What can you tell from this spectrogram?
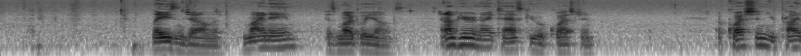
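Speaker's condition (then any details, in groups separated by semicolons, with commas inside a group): No condition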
